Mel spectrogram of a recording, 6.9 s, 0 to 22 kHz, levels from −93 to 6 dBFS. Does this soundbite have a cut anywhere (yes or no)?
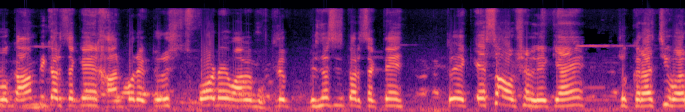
no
